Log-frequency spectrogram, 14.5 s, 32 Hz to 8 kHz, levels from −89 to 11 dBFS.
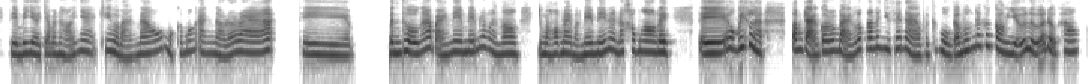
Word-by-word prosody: thì 235 - +1
bây 240 +2 0
giờ 240 -3 0
cho - - -5
mình 235 -1 -3
hỏi 220 0 -3
nha, 275 -1 -4
khi 295 -1 -4
mà 260 -4 +1
bạn 195 +1 -6
nấu 260 +8 -3
một 255 - -3
cái 250 -2 -9
món 275 +3 -5
ăn 255 -4 -6
nào 215 -4 -4
đó 230 +5 -2
ra 265 -2 0
á, 305 +2 +2 0.3
thì 225 -3 -2 0.6
bình 250 0 +1
thường 255 -3 +3
á 335 +5 +1
bạn 225 -9 -2
nêm 270 0 0
nếm 275 +3 0
rất 370 0 -4
là 290 -5 -3
ngon, 240 +1 0 0.3
nhưng 240 - -2
mà 235 - +1
hôm 240 +2 -2
nay 255 -1 0
bạn 210 -2 -4
nêm 235 +1 +1
nếm 250 +4 +1
n 315 -3 -1
nó 265 - -1
không 280 0 -5
ngon 270 -1 +2
đi, 265 0 +6 0.4
thì 250 +1 +7
hông 335 -1 +2
biết 365 +5 +3
là 310 - +4 0.4
tâm 315 - +2
trạng 285 - +6
c - - -10
của 275 +1 +3
bạn 260 -7 +1
lúc 310 +5 -1
đó 335 - +3
nó 355 +2 -2
như 335 -2 -2
thế 340 +1 0
nào? 240 -11 0
Và 225 - -5
cái - - -15
nguồn 260 -7 0
cảm 225 +4 +2
hứng 300 +5 +1
nó 400 +1 -1
có 410 - 0
còn 275 -8 +2
giữ 230 +2 +2
lửa 290 -6 +3
được 305 -7 0
hông? 275 -1 -2
260 Hz, 280 wpm, -22 LUFS, 235-290 Hz, 0.6 s, thì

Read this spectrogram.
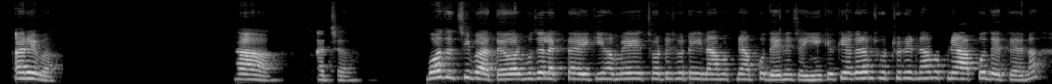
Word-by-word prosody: अरे, 280 -1 +7
वाह! 180 -5 -6 1.7
हाँ, 210 -6 +4 0.3
अच्छा। 210 -2 -7 0.8
बहुत 320 +3 +5
अच्छी 320 0 -2
बात 245 -4 +3
है 230 - +1
और 245 0 +4
मुझे 265 +2 0
लगता 260 0 0
है 250 -1 +3
कि 250 +2 -5
हमें 260 +1 -2
छोट-छोटे 265 0 -5
इनाम 240 -1 +1
अपने 240 0 -5
आप 235 0 -1
को 255 - -4
देने 225 0 -2
चाहिए, 210 -1 -3
क्योंकि 245 +4 -4
अगर 275 +1 +1
हम 290 0 +2
छोट-छोटे 290 0 -5
इनाम 285 +1 -2
अपने 280 -2 -2
आप 255 -1 +5
को 290 - 0
देते 235 -4 -3
हैं 205 - -5
ना, - - -6
255 Hz, 180 wpm, -19 LUFS, 235-275 Hz, 1.7 s, अरे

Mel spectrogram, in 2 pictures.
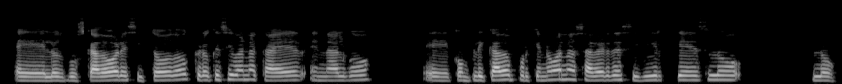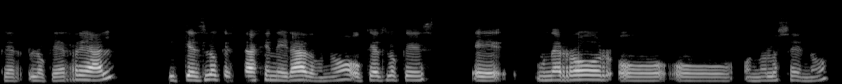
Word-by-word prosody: eh, 175 -1 +1
los 180 0 -1
buscadores 185 +3 +2
y 175 - -8
todo, 200 +5 0
creo 205 -4 -3
que 220 - -2
sí 225 +2 -2
van 220 0 -1
a 225 - -3
caer 190 +2 0
en 190 -2 -8
algo 200 +4 -2 0.5
eh, 175 -1 -4
complicado, 195 +3 +2
porque 195 -1 -6
no 205 +2 -2
van 225 +1 +2
a 220 - 0
saber 195 -1 0
decidir 205 -2 -3
qué 205 -1 0
es 200 +2 -10
lo 210 -1 -1 0.7
lo 185 -2 -3
que 170 -1 -5
re - - -16
lo - - -3
lo - - -15
que 175 0 -4
es - - -7
real 215 - +6 0.5
y 195 - -5
qué 210 - +4
es 185 0 -2
lo 225 -1 +2
que 200 - -5
está 195 +1 +4
generado, 195 -4 +4
¿no? 200 +7 -1
O 175 - 0
qué 195 - 0
es 190 0 -6
lo 205 -1 -3
que 195 -1 -2
es, 235 - -11 0.4
eh, - - +1 0.3
un 195 +1 -4
error 210 +1 +5
o 175 0 -1
o 170 -1 -5
o - - -11
no 175 +2 -9
lo 190 +1 -4
sé, 190 -3 -8
¿no? 180 - -10
195 Hz, 200 wpm, -24 LUFS, 180-210 Hz, 0.7 s, real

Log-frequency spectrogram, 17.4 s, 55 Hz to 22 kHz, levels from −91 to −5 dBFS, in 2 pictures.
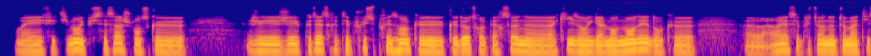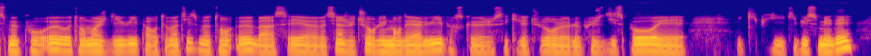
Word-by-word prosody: Ouais 95 -2 -2
effectivement 105 +5 -1
et - - +1
puis - - -10
c'est 100 - -4
ça 115 0 +1
je - - -7
pense 95 -2 -2
que 90 -2 -1 0.6
j'ai 100 0 +2
j'ai 100 +2 0
peut-être 110 +2 -2
été - - -4
plus - - -7
présent 110 0 +2
que 95 -3 +2
que 100 - +1
d'autres 100 -1 +2
personnes, 95 +2 +1
heu, 90 -1 +1
à 90 - -2
qui - - -6
ils 95 - +3
ont 95 - +4
également 95 0 +3
demandé 110 +4 +6
donc, 95 -1 -3
heu 90 -2 -1 0.5
heu, 80 -1 -4
bah, 80 +3 -4
ouais 100 +1 +2
c'est 95 -3 -7
plutôt 100 +3 -3
un 100 - +4
automatisme 100 0 +1
pour 95 +2 -2
eux. 115 - +5
Autant 100 -1 +1
moi 100 0 +3
je 90 - -8
dis 95 0 -2
«oui» 105 +1 +1
par 90 - -5
automatisme, 95 +6 -3
autant 95 0 -2
eux 110 +2 +3
bah 90 -4 0
c'est, 95 - -4
heu,: 90 -2 -1
«Bah 85 - -3
tiens 105 - -1
je 95 - -3
vais 90 - -5
toujours 100 0 -1
lui 95 0 +1
demander 95 -1 +2
à 90 0 +2
lui 105 +5 +3
parce 110 0 -12
que 85 -1 -4
je - - -7
sais 95 - -10
qu'il 95 - -11
est 90 - -2
toujours 95 0 -2
le 85 -1 -1
le 85 -2 -3
plus 85 0 -7
dispo 100 +1 +3
et 90 -2 0 0.5
et - - -13
qu'il - - -16
pui 90 -3 -8
qu'il - - -12
puisse 95 -2 -2
m'aider». 115 +10 +4
95 Hz, 260 wpm, -23 LUFS, 90-100 Hz, 0.6 s, demandé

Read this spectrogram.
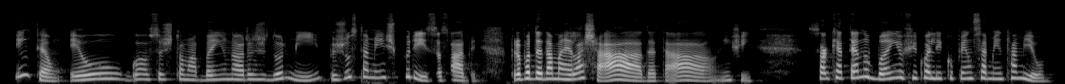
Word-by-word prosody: Então, 360 - -2
eu 245 +6 0
gosto 235 +3 -5
de 240 +1 -7
tomar 225 -3 -4
banho 215 +3 -4
na 235 -1 -1
hora 225 +1 -1
de 230 -1 -6
dormir, 235 -1 -4
justamente 320 +6 -4
por 345 -1 -5
isso, 185 -7 -1
sabe, 180 -3 -1 0.3
para 235 - +4
eu - - +2
poder 275 -2 +7
dar 260 - +6
uma 255 -1 +2
relaxada 220 - +5
e - - -5
tal, 175 -1 0
enfim. 195 +2 -10 0.5
Só 270 - +1
que 275 - 0
até 300 +1 +4
no 350 +1 0
banho 265 +2 +1
eu 310 - -1
fico, 295 +1 -3
ali, 275 -1 +1
com 285 - -8
o - - -22
pensamento 275 0 -3
a - - +2
1000, 165 - -3
245 Hz, 205 wpm, -25 LUFS, 205-285 Hz, 0.5 s, poder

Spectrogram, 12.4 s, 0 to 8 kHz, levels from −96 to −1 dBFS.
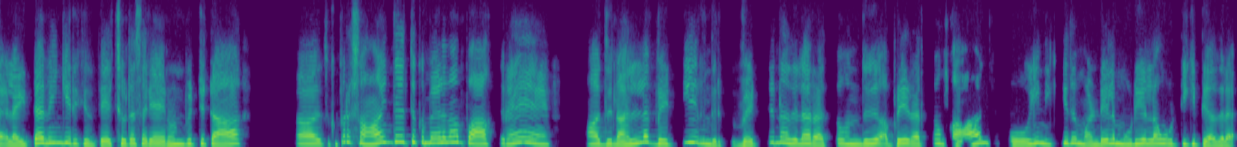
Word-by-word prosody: லைட்டா 185 +8 +2
வீங்கியிருக்குது. 240 -8 -1
தேச்சு 205 +1 0
விட்டா 220 0 +1
சரியாயிருன்னு 210 +1 +2
விட்டுட்டா, 215 -2 0 0.8
அ - - +1
அதுக்கப்பறம் 220 +9 -5
சாயந்தரத்துக்கு 300 +6 +1
மேல 280 +1 +1
தான் 305 -2 -3
பாக்குறேன். 235 +5 0 0.6
அது 210 -1 0
நல்லா 235 +10 +2
வெட்டி 215 +6 -4
இருந்திருக்கு. 200 - -3
வெட்டுனதில 230 +3 -1
ரத்தம் 200 +5 -3
வந்து, 210 0 +2 0.2
அப்பிடியே 220 +6 +2
ரத்தம் 220 +5 -5
காஞ்சு 235 +9 +1 0.2
போயி 205 +4 +2
நிக்கிது 260 +5 -2
மண்டையில 210 +5 +2
முடியெல்லாம் 225 +2 +2
ஒட்டிக்கிட்டு 205 0 -2
அதுல. 170 -1 +1
225 Hz, 135 wpm, -23 LUFS, 205-255 Hz, 0.8 s, லைட்டா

